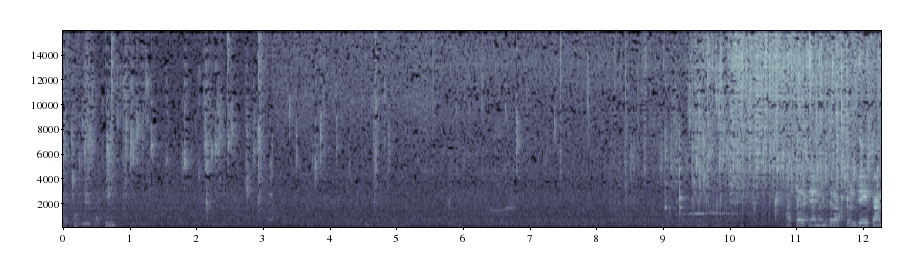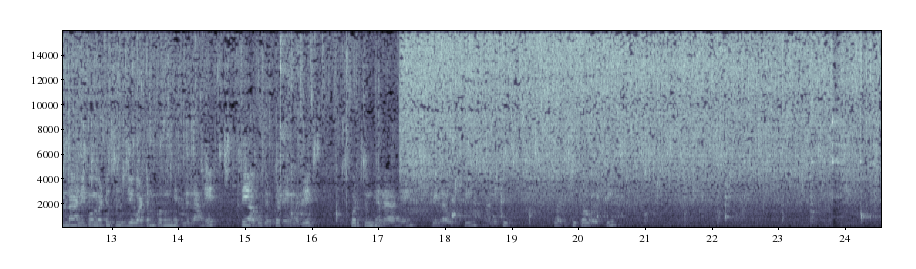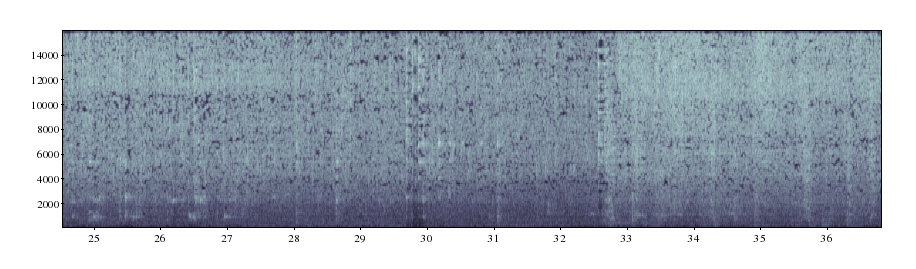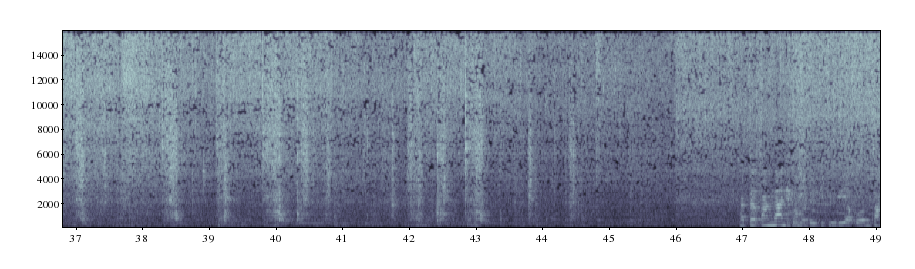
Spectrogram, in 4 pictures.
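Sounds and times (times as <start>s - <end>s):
puree sizzling in a pan: 0.0s - 49.0s
metal spoon scraping a pan: 32.5s - 44.8s.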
